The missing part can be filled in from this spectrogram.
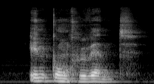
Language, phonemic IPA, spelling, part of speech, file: Dutch, /ˈɪŋkɔŋɣrywɛnt/, incongruent, adjective, Nl-incongruent.ogg
- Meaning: incongruent, incompatible, not in agreement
